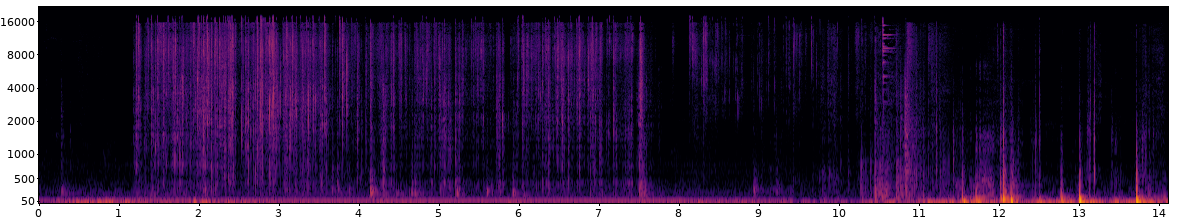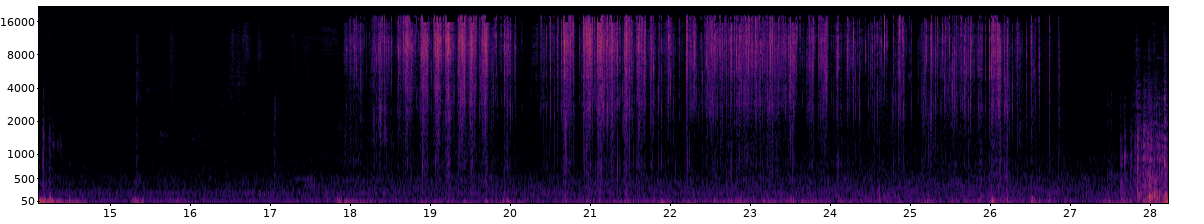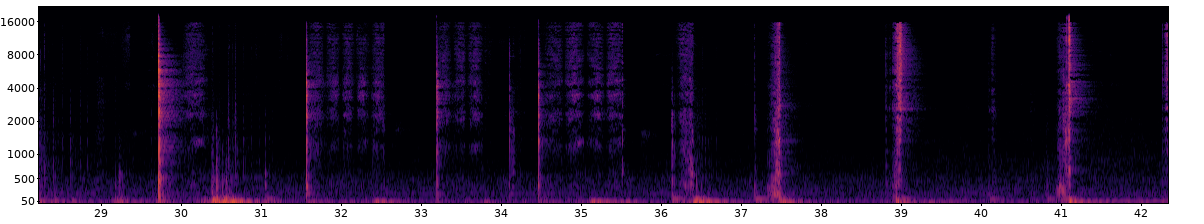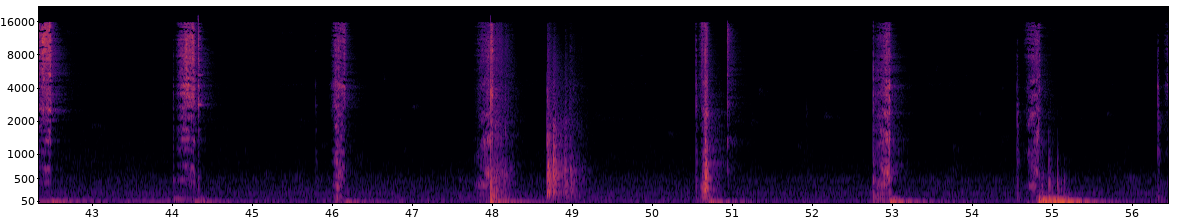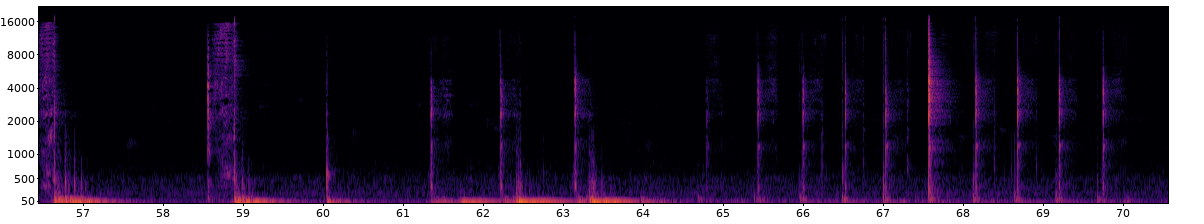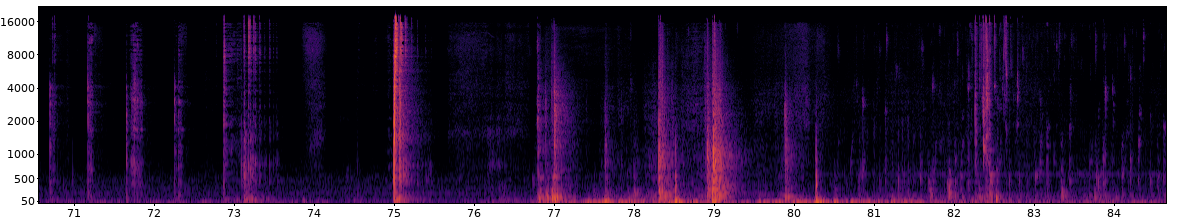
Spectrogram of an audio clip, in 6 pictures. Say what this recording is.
preparing food for aquatic turtles and feeding
aquatic, feeding, food, preparing, turtles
